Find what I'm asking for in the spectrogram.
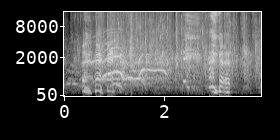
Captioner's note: cheers; applause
